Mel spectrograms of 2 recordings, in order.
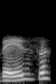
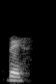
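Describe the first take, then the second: First: The word ends with a buzzing Z sound. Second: The word ends with a hissing S sound. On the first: The speaker calls it wrong. "not a hard Z sound. So it's not vez" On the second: The speaker calls it right. "a soft S sound"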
